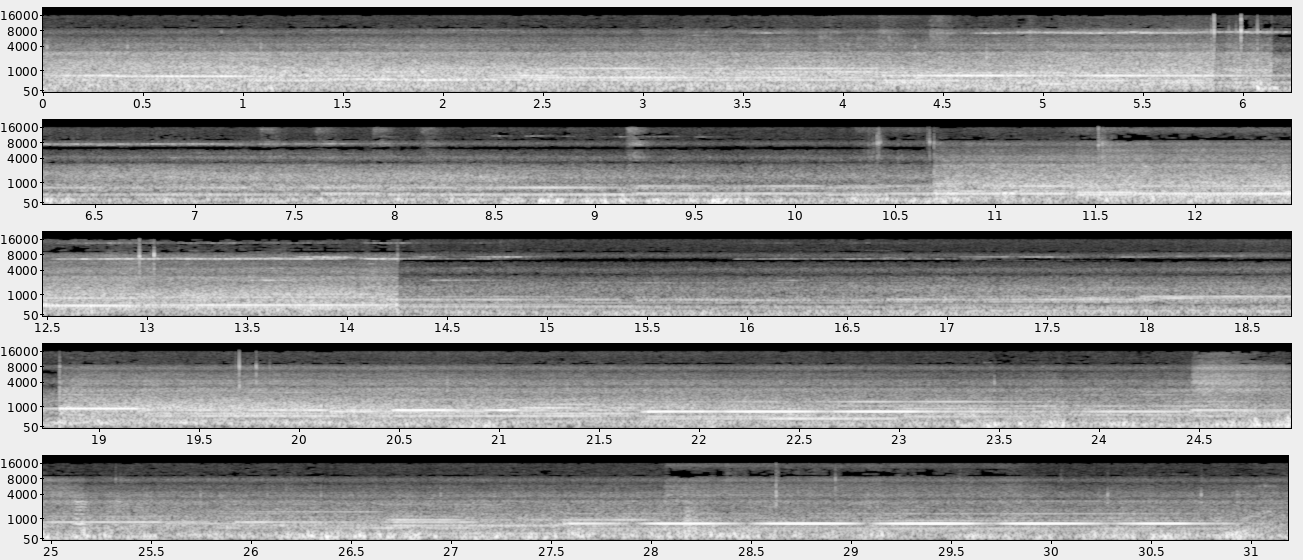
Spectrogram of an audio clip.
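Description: Street traffic noise, with a tune of held notes, stepping from one pitch to the next, playing over it.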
